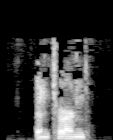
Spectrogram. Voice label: "unturned", english; adjectives

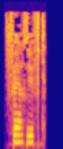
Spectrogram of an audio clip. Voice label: "versifft", German; adjectives

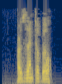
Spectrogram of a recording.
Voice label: "presentable", english; adjectives

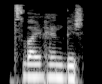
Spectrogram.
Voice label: "zweihändig", German; adjectives

